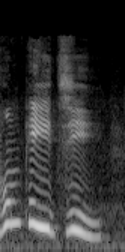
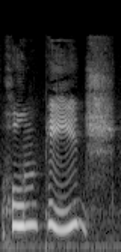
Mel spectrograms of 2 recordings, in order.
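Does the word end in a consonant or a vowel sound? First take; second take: vowel; consonant. First: The word ends in an added vowel sound. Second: The word ends in a consonant sound. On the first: "palaging vowel ending" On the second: "dapat j"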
